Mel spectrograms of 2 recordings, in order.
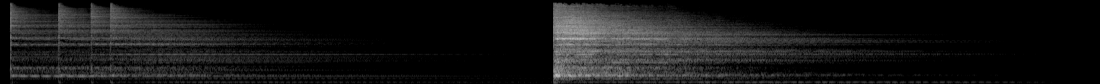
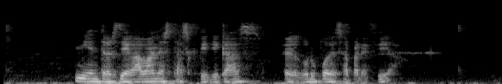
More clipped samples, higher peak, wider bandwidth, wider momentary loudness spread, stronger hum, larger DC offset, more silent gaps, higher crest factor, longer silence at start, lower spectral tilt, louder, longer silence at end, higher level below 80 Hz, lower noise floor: neither; first, -2 dBFS vs -8 dBFS; first, 19 kHz vs 7.6 kHz; first, 28 LU vs 13 LU; neither; neither; neither; first, 26 dB vs 16 dB; about the same, 0.1 s vs 0.05 s; second, 2.5 dB/octave vs -6.5 dB/octave; first, -20 LUFS vs -25 LUFS; first, 3.05 s vs 0.25 s; second, -76 dBFS vs -36 dBFS; first, -79 dBFS vs -49 dBFS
